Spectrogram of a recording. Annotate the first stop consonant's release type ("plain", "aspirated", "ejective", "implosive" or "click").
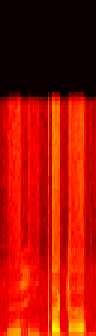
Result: ejective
